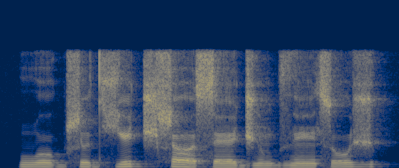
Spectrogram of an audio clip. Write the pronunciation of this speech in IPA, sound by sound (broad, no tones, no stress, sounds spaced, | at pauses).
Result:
w o ɡ ɬ ɯ d ç e t͡ʃ ɬ ʌ s ɛ d͡ʒ õ ɡ ð ẽ s o ʒ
